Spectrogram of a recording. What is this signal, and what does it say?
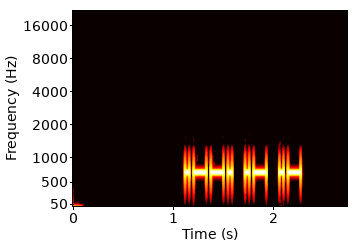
Morse code, heard as a keyed tone, about 28 wpm, 700 Hz. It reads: PAA
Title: USA Call Sign Postfixes - 3 Letters 28wpm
